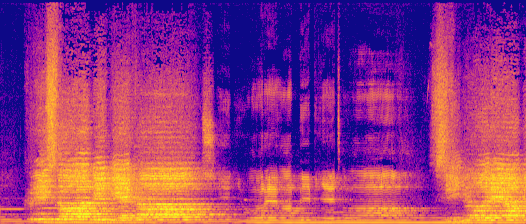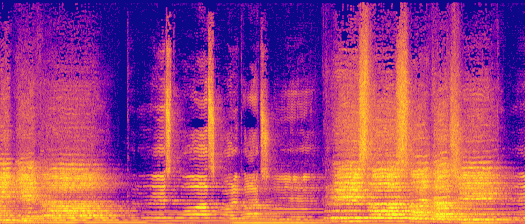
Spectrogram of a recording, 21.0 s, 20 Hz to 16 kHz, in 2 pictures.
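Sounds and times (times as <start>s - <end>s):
choir singing long held notes: 0.0s - 13.9s, 15.7s - 21.0s.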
